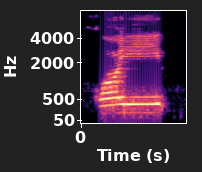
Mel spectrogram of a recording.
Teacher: if there's a ya sakin before the ra sakin, ra should pronounce in a thin tone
